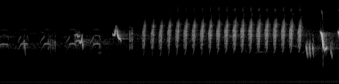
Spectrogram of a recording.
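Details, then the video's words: Spring evening birch grove, nightingale song: soft varied notes give way to a long, rhythmic series of about twenty repeated pulses, closed by two sharp high whistles. "Пение соловья"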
